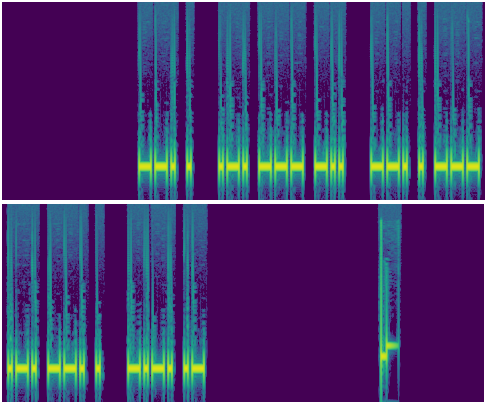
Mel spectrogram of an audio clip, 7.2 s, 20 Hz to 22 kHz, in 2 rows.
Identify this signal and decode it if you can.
Morse code, heard as a keyed tone, about 37 wpm, 700 Hz. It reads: GE ROD GEORGE CA
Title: K1USN SST QSO Practice - 40wpm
